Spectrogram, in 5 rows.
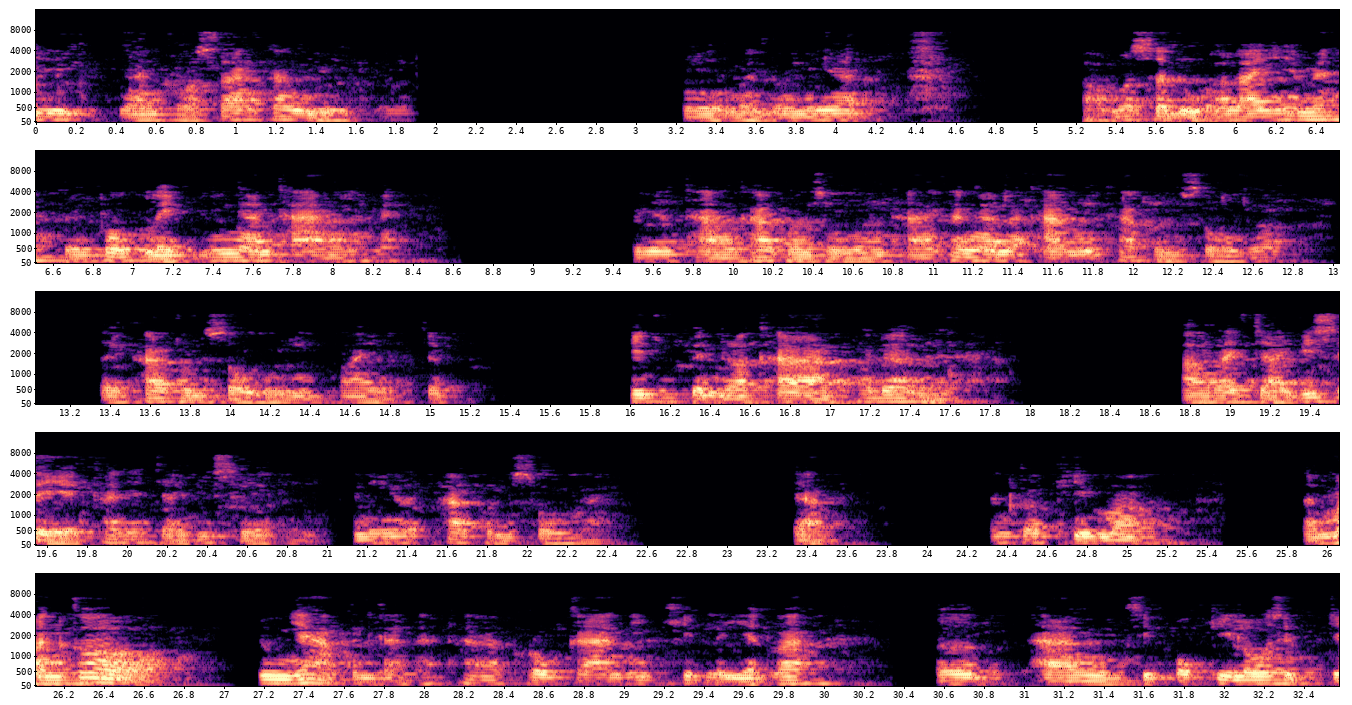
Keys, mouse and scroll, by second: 1.0 click, 2.1 ctrl+Home, 4.1 click, 8.1 click, 11.5 click, 12.1 click, 12.6 click, 13.8 click, 16.2 click, 20.3 Right, 20.3 click, 20.7 Right, 22.0 scroll down 1, 22.4-22.9 scroll.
